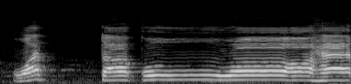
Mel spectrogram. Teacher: چونکہ لفظ اللہ سے پہلے قوف پر پیش ہے، لفظ اللہ کو موٹا کر کے پڑھیں گے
